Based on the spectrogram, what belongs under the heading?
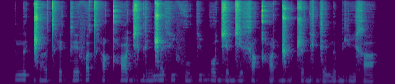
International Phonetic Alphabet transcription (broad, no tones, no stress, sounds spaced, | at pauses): n ɨ ɡ͡ǁ a ə̯ tʰ e k e f ɐ tʰ i qʰ u d͡ʑ ɐ ɡ e ŋ͡ǁ e x i f u k i b o d͡ʑ ɐ d͡ʑ e x e qʰ e ɡ͡ǁ u ʈ͡ʂ e ɡ i ɡ e n ɨ b j i x a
